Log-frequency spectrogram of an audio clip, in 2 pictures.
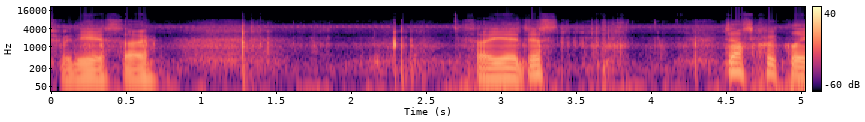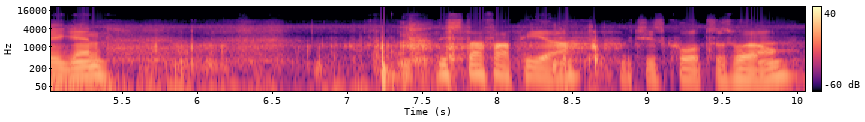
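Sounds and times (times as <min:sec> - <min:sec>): rocks clicking and knocking together: 0:03.2 - 0:04.5, 0:05.6 - 0:08.8.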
